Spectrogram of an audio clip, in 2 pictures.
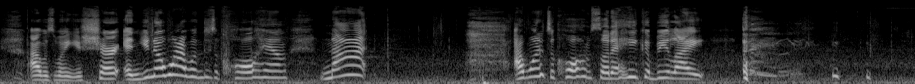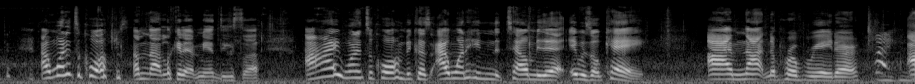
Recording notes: Walking along the streets of gentrified Bed-Stuy after a disappointing meal at a local spot…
